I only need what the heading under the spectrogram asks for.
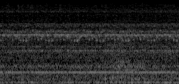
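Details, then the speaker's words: Carrier EcoBlue axial ECM fan motor (460 V) driven from a VFD, ramped 20–40 Hz with fast acceleration; steady high squeal over constant hum as it nearly loses sync and runs rough. ECM motor rough running near loss of sync. "I already saw it almost lost sync there right away. 30, 40. Oop. It's not too happy. I don't think it's gonna go any faster than that."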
